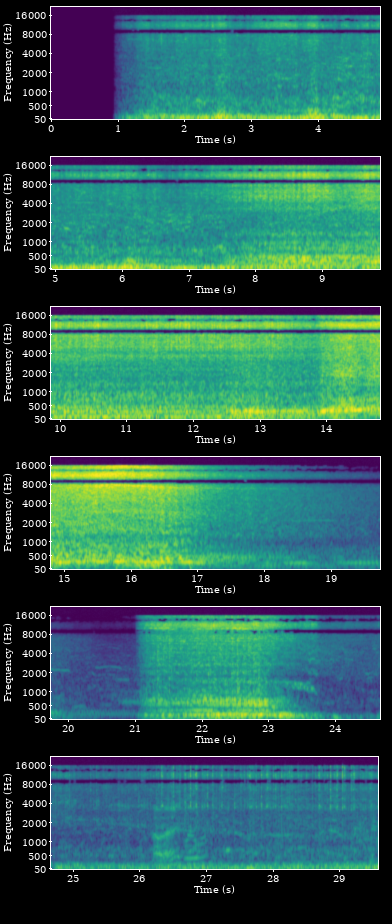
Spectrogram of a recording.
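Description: Powerful race car engines roar and rev loudly, rising in pitch as the cars launch.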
